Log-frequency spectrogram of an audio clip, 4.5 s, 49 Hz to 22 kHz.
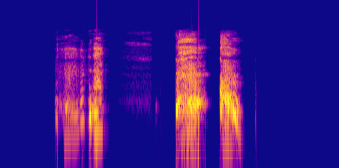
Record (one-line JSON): {"cough_length": "4.5 s", "cough_amplitude": 32767, "cough_signal_mean_std_ratio": 0.36, "survey_phase": "beta (2021-08-13 to 2022-03-07)", "age": "45-64", "gender": "Female", "wearing_mask": "No", "symptom_cough_any": true, "symptom_runny_or_blocked_nose": true, "symptom_sore_throat": true, "symptom_abdominal_pain": true, "symptom_headache": true, "symptom_change_to_sense_of_smell_or_taste": true, "symptom_loss_of_taste": true, "symptom_onset": "3 days", "smoker_status": "Never smoked", "respiratory_condition_asthma": false, "respiratory_condition_other": false, "recruitment_source": "Test and Trace", "submission_delay": "2 days", "covid_test_result": "Positive", "covid_test_method": "RT-qPCR", "covid_ct_value": 16.9, "covid_ct_gene": "N gene", "covid_ct_mean": 17.8, "covid_viral_load": "1400000 copies/ml", "covid_viral_load_category": "High viral load (>1M copies/ml)"}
